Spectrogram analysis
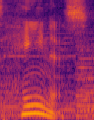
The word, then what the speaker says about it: heinous: And it doesn't sound like how it's spelled, right? The correct pronunciation of this word is heinous.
